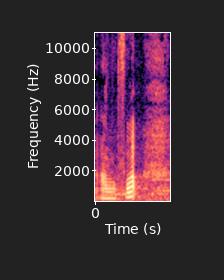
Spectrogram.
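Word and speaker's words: α: Kayak Hai Alfa ya cara bacanya Alfa satuannya adalah Radian per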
